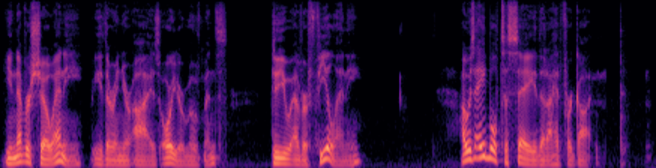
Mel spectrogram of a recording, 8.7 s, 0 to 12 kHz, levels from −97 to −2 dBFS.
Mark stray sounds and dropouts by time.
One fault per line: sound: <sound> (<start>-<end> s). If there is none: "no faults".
sound: tap (8.3-8.4 s)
